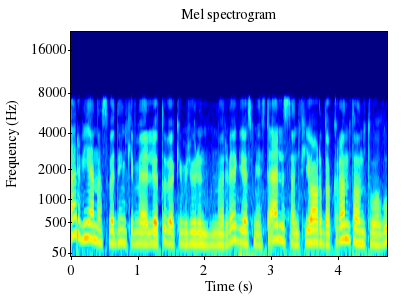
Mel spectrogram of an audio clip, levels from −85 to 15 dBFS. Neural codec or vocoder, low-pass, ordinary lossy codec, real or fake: none; 7.2 kHz; AAC, 64 kbps; real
